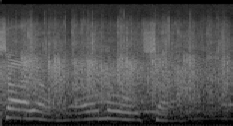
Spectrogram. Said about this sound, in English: Come on, if you look forward to that day, I wonder if you can just clap your hands and just give God just a little bit of praise right there.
